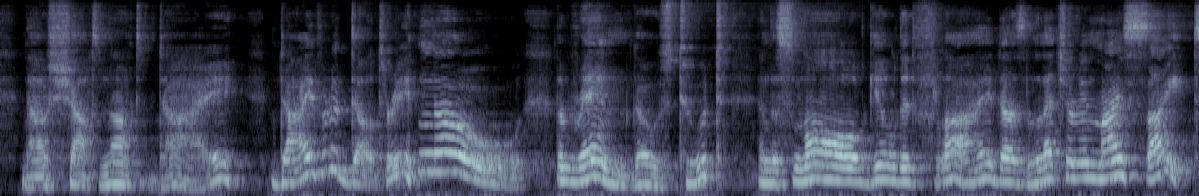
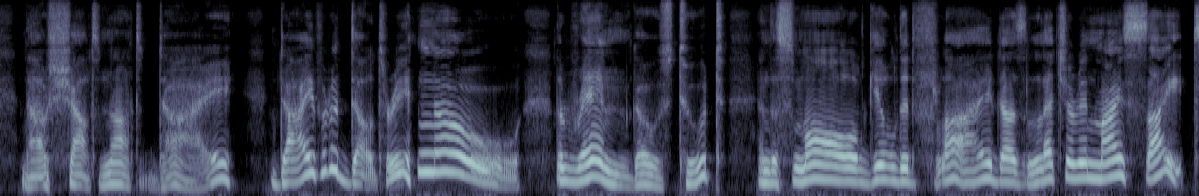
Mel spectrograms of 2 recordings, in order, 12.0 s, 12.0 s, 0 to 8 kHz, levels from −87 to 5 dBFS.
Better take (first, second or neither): second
